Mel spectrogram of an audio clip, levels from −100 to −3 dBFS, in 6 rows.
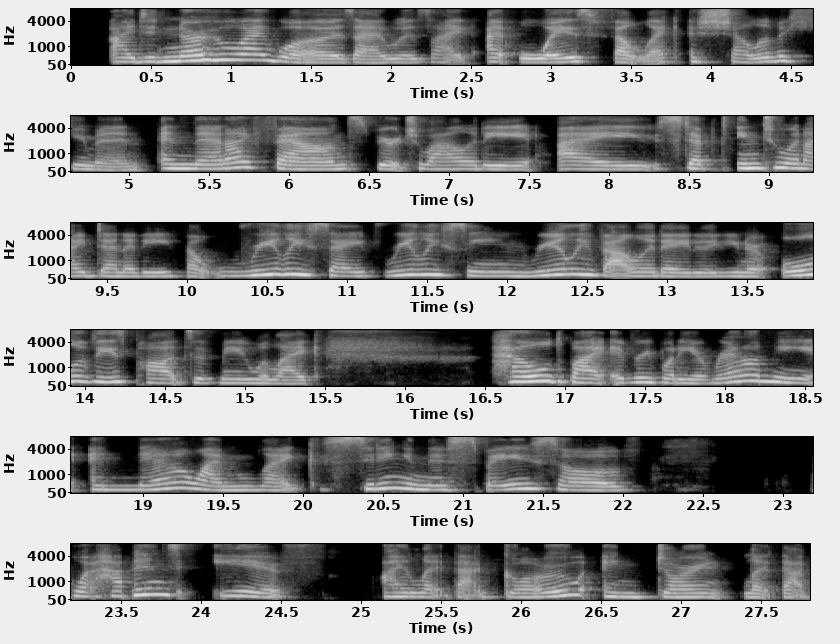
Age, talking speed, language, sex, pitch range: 10-29, 150 wpm, English, female, 200-250 Hz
